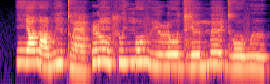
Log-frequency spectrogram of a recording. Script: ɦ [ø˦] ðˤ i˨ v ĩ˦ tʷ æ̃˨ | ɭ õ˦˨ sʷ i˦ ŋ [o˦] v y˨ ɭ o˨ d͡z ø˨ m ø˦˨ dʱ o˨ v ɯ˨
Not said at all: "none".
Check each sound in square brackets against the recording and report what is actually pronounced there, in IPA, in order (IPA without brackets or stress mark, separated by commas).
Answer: e˦, o˦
